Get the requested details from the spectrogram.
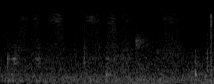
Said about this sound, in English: And he said these three things. I'll write them on the board.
